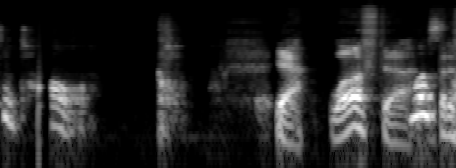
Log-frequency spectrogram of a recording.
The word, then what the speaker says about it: Worcester: Yeah, Worcester. But it Worcester. spelled like Worcester.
